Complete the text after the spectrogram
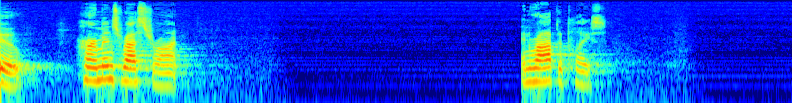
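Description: A woman speaks through a microphone in a large echoing hall.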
